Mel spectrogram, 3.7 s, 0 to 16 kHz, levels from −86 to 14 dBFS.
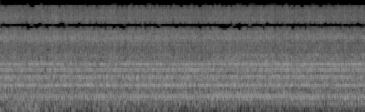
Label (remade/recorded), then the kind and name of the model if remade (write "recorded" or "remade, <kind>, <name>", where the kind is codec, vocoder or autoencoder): recorded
